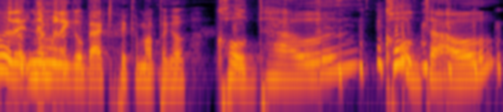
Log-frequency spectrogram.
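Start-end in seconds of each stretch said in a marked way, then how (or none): 1.6-3.7 very slow, put-on fake English accent. Retelling how he collects towels from passengers on flights, fake English accent. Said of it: "I do a fake English accent".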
